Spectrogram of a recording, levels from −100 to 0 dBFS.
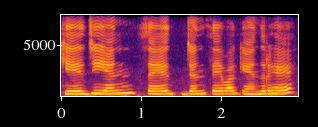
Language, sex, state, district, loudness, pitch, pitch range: Hindi, female, Uttar Pradesh, Shamli, -13 LUFS, 275 Hz, 265-290 Hz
